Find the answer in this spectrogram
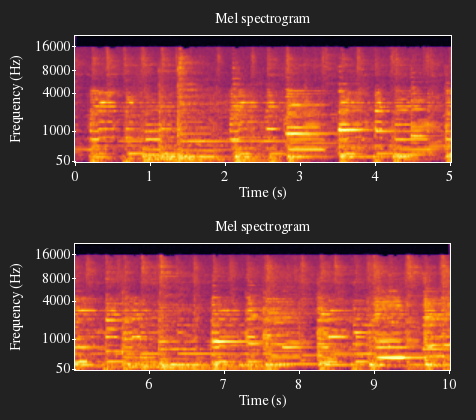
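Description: Live rock band playing an instrumental passage: electric guitars, electric bass, keyboards and drums.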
